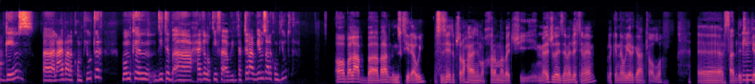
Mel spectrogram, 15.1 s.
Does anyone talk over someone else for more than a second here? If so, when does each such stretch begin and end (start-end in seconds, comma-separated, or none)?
none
